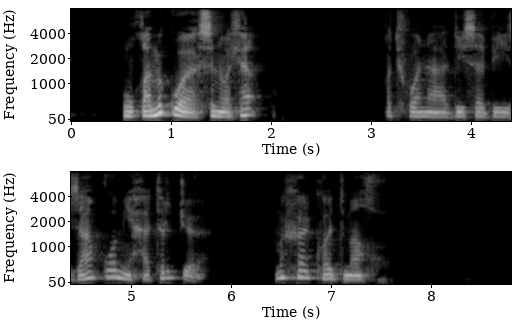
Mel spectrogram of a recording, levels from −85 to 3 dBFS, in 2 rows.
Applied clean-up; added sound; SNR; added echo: none; none; none; none.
